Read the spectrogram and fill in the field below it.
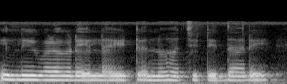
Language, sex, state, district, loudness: Kannada, female, Karnataka, Bidar, -12 LUFS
